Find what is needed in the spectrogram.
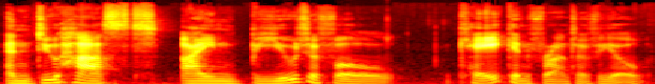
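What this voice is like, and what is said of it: Half-hearted put-on German accent. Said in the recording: “there's gonna be a lot of like half-hearted German accents going on here”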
